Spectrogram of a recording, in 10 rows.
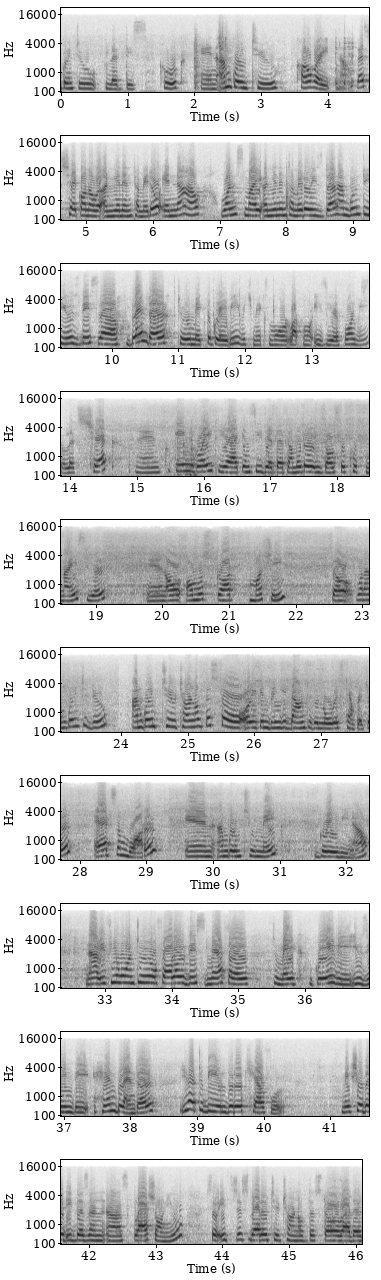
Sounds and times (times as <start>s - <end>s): Speech: 0.0s - 19.2s, 19.8s - 21.9s, 22.6s - 40.4s, 41.2s - 46.0s.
